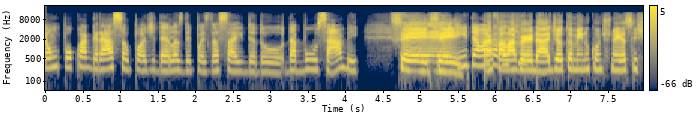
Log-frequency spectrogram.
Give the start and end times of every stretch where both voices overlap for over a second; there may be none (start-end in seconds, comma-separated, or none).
4.8-6.5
